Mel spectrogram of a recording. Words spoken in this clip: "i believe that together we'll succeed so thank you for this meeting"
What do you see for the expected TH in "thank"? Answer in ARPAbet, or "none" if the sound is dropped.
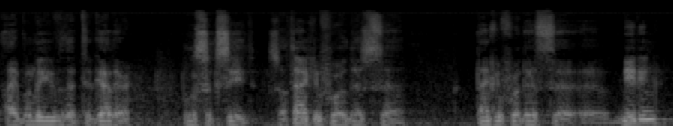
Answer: TH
